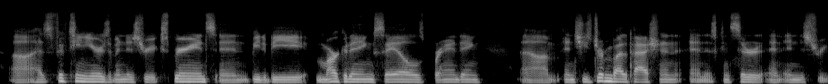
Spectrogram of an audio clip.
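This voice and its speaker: A man with a plain, everyday voice at a medium pitch and moderate pace, in a dry, close sound with no echo. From US West, central California. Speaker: podcast host. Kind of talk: reading guest introduction. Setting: video call.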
